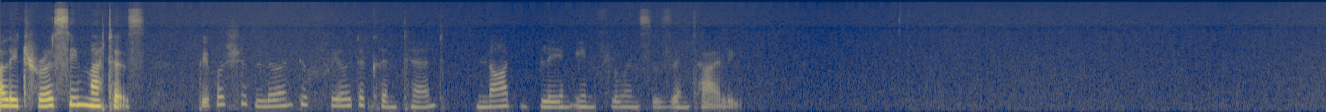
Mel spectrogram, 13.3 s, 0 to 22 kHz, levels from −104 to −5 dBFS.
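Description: No technical faults are audible.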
